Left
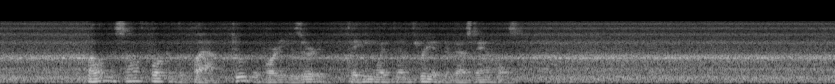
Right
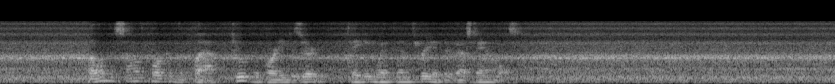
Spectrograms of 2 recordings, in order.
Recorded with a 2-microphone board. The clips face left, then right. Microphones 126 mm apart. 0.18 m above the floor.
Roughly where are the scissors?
I don't hear scissors.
